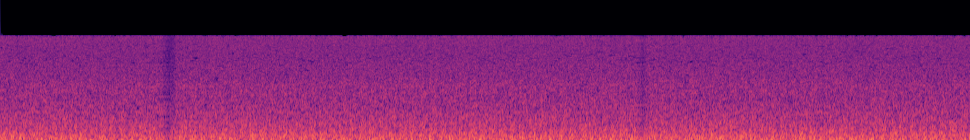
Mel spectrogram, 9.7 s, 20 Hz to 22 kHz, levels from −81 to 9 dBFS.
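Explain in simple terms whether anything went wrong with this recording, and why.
Throughout, the speech sounds rough and grainy, likely from low-delay AAC compression, which codes sound in very short chunks and loses fine detail.

AAC frame loss with concealment causes brief smeared, noisy patches at 1.61–1.75, 6.38–6.46 and 8.21–8.25 seconds. There, the player filled in missing chunks of audio by guessing from the sound just before.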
